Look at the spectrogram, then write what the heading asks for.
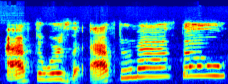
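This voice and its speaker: A woman's voice: extremely high pitch, wildly swooping pitch, unhurried, fairly bright tone, no room sound. A woman co-hosting a casual live spiritual chat, laid-back and slangy in how she talks.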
